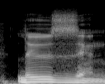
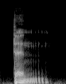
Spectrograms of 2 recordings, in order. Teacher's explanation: Loosen,别发成 den, okay?是一个 z 的音你得摩擦。 · Shown in: first take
